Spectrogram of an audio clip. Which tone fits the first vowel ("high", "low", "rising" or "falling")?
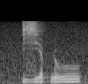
low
